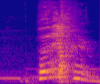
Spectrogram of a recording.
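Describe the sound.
A single loud sneeze bursts out after a moment of faint low hum, its breathy, voiced blast trailing off quickly.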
